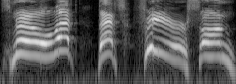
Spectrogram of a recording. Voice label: dragon punch, Drill Sergeant; speech

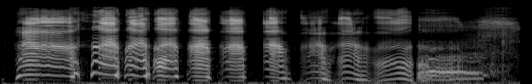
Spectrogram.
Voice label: sad, speech, French

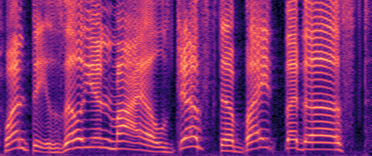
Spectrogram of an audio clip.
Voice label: bye bye, speech, Alien; Worms3D

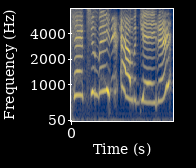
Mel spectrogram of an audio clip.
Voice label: "bye bye", speech

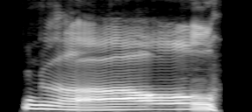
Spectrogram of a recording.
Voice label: sad

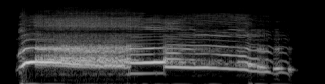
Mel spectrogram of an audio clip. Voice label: scared2, speech, Italian

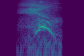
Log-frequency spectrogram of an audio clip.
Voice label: relief, Irish; speech

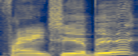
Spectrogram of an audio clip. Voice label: dragon punch, London Cabbie; speech

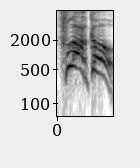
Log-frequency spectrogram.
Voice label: fire, Italian, speech

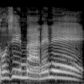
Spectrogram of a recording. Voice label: "amazing", Madchester

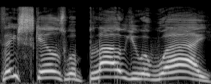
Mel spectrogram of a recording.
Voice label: watchthis, Teenage Angst; speech

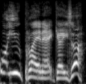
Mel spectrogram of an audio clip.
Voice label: "missed", London Cabbie; speech

